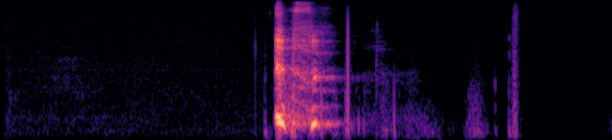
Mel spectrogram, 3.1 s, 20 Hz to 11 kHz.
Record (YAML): cough_length: 3.1 s
cough_amplitude: 32768
cough_signal_mean_std_ratio: 0.15
survey_phase: beta (2021-08-13 to 2022-03-07)
age: 45-64
gender: Female
wearing_mask: 'No'
symptom_none: true
smoker_status: Ex-smoker
respiratory_condition_asthma: false
respiratory_condition_other: false
recruitment_source: REACT
submission_delay: 2 days
covid_test_result: Negative
covid_test_method: RT-qPCR
influenza_a_test_result: Negative
influenza_b_test_result: Negative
